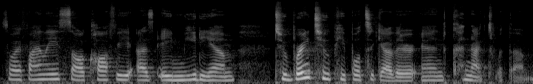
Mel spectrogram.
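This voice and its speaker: A woman's ordinary speaking voice with an American accent, medium in pitch, at a moderate pace with fairly even intonation and big swings in loudness. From California, US. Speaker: coffee creator and barista. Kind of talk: interview monologue.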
